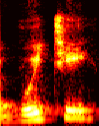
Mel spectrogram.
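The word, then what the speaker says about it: Bwiti: talk about that but on iboga do you pronounce the tribe the booty booty yes yeah so so my understanding is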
